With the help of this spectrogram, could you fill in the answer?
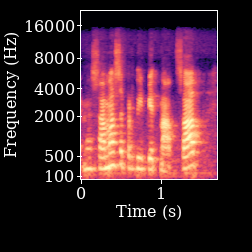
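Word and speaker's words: пятнадцать: Nah, sama seperti pit natsat, ini bacanya bukan piat natsat, tapi dibacanya jadi pit natsat.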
